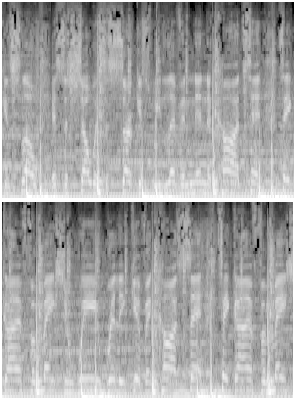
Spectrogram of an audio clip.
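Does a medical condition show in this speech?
No.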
